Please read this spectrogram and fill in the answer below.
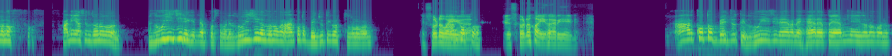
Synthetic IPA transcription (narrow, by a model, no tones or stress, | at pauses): bɛlɔ | faniasilzɔnɔɡɔn | lujid͡ʑiɾekitnɛpːoɾsimaneluid͡ʑiɾezɔnɔɡɔnaɾkɔt̪obed͡ʑut̪ikɔɾt̪ʰozɔnɔɡɔn | soɖobʱajaɾkɔo | soɖobʱajoaɾiejnɛ | aɾkɔt̪obed͡ʒut̪ilujid͡ʑiɾemaneɦɛɾɛt̪ɔɛmneejzɔnɔɡɔn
